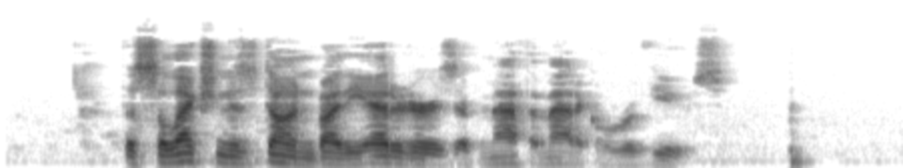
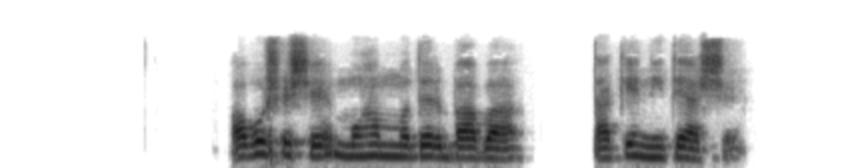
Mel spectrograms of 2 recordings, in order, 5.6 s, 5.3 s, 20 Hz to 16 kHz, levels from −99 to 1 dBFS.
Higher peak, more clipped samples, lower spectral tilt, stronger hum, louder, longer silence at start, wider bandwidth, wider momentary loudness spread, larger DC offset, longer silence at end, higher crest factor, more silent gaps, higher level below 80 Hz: second, -8 dBFS vs -2 dBFS; neither; about the same, -3.5 dB/octave vs -4.5 dB/octave; neither; second, -27 LUFS vs -16 LUFS; second, 0.8 s vs 1.45 s; about the same, 7.8 kHz vs 8 kHz; first, 20 LU vs 8 LU; neither; about the same, 0.7 s vs 0.7 s; first, 22 dB vs 16 dB; second, none vs 3.39-3.70 s; second, -70 dBFS vs -62 dBFS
